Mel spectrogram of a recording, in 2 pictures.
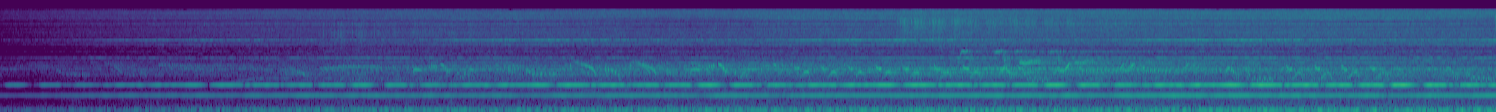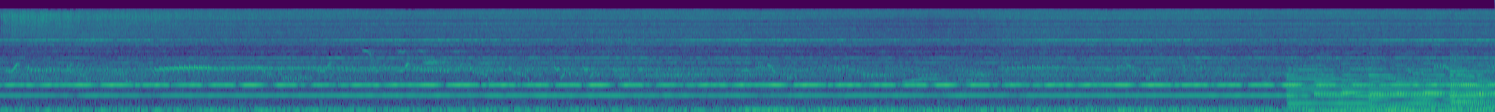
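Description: Dark ambient intro to a deathcore album's opening track: a steady held tone over a deep rumble, with eerie warbling squeals above it. It fades in from silence and slowly swells, the rumble growing heavier near the end.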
